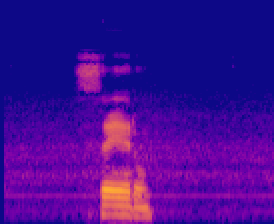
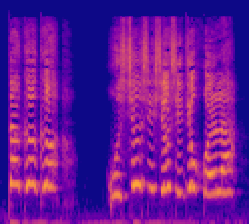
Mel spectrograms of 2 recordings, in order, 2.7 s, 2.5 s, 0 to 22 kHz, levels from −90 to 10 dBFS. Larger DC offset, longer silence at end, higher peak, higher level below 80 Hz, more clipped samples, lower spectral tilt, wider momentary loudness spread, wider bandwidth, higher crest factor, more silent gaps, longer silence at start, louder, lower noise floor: neither; first, 1.25 s vs 0.15 s; about the same, -2 dBFS vs -4 dBFS; about the same, -66 dBFS vs -64 dBFS; neither; first, -5 dB/octave vs 2 dB/octave; first, 20 LU vs 8 LU; second, 9.2 kHz vs 17 kHz; about the same, 20 dB vs 16 dB; neither; first, 0.8 s vs 0.1 s; about the same, -17 LUFS vs -19 LUFS; first, -56 dBFS vs -51 dBFS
